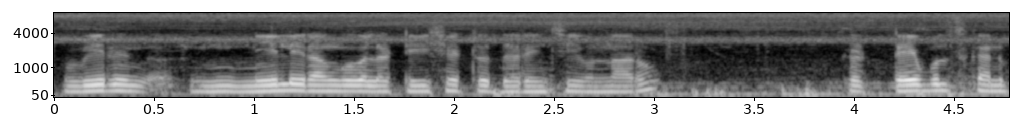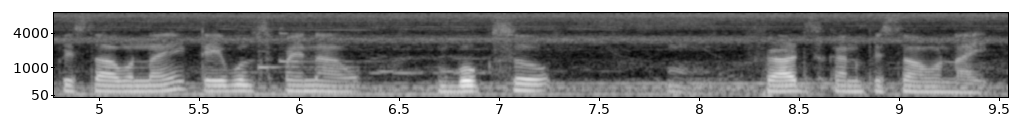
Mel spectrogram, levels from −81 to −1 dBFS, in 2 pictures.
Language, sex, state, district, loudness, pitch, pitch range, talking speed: Telugu, male, Telangana, Mahabubabad, -20 LUFS, 145 Hz, 105-155 Hz, 95 wpm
